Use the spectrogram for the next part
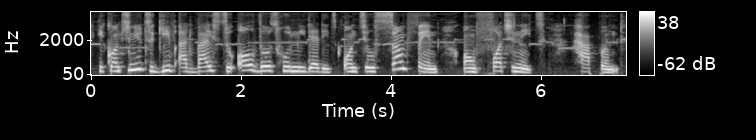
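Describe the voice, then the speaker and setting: Female narrator for children's folktales: lively, swooping delivery, dramatic phrasing, faint noise behind. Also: mid-range voice. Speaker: storyteller.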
